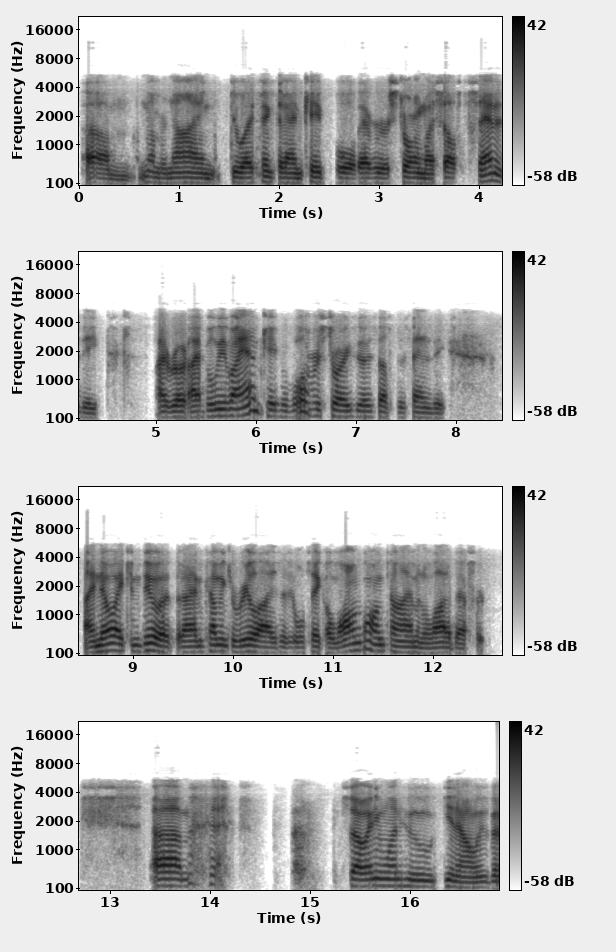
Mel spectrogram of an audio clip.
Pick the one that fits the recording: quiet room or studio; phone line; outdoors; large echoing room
phone line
